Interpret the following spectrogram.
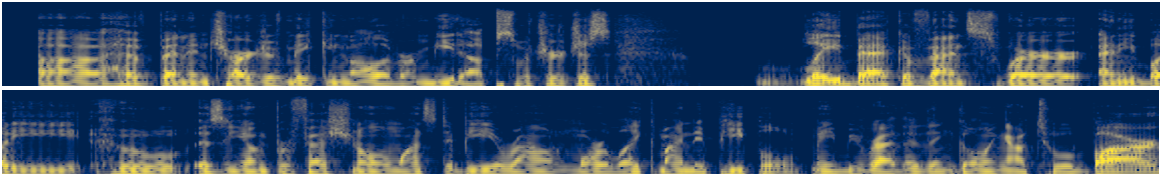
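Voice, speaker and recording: A man speaks at medium pitch and a moderate pace. He has an unremarkable speaking voice. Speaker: radio DJ and wedding DJ. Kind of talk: casual podcast interview answer. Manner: upbeat, friendly, conversational.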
